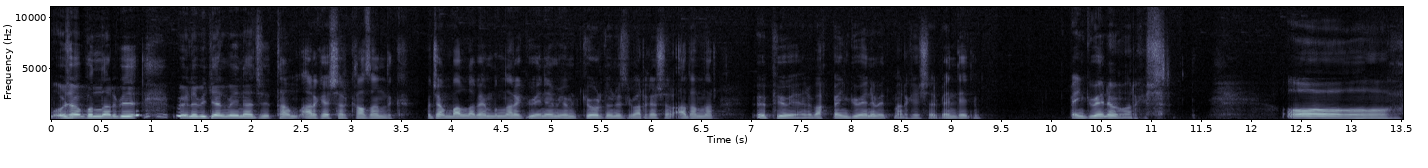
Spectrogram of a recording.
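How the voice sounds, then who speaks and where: Gaming YouTuber, male, mellow tone, excitable slangy commentary. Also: medium pitch, highs cut off. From Turkey. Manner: excitable, pleading and swearing at teammates, slangy. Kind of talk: live gameplay commentary.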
